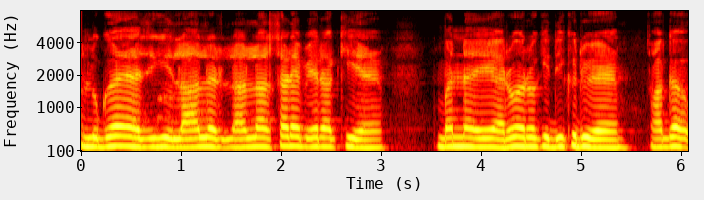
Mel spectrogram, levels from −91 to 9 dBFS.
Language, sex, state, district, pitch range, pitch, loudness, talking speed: Rajasthani, male, Rajasthan, Churu, 175-190 Hz, 185 Hz, -14 LUFS, 185 wpm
